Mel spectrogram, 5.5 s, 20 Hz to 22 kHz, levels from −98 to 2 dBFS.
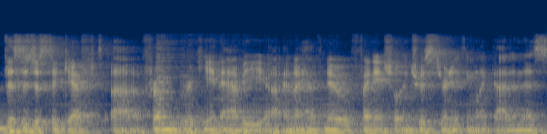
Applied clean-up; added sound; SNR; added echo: neural separator model SepFormer DNS4.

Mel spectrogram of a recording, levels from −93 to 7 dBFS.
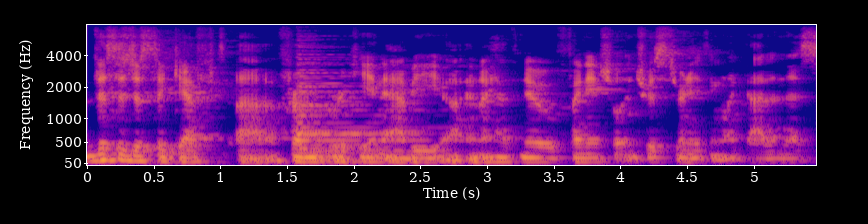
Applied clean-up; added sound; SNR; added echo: classical method WPE with log-MMSE.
